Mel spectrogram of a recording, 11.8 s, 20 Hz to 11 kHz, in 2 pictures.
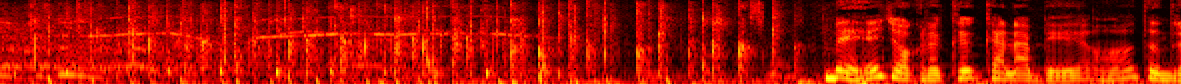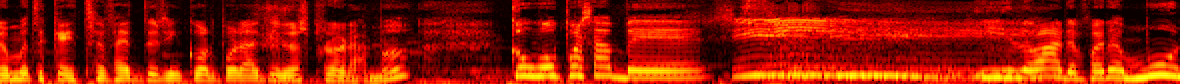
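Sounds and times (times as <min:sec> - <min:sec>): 
voices and cheers mixed into applause: 0:00.0 - 0:02.9
dense fast applause from a group: 0:00.0 - 0:04.1
speech: 0:04.1 - 0:11.7.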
